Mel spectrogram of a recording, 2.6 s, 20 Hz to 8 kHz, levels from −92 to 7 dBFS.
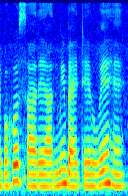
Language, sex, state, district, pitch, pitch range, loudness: Hindi, female, Jharkhand, Ranchi, 180 Hz, 175-195 Hz, -16 LUFS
